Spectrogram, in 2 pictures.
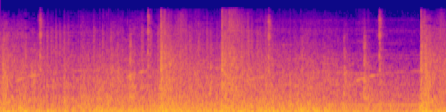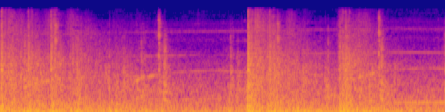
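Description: Shells explode with heavy booms.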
